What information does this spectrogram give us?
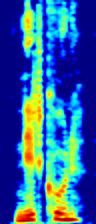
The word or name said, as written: netkunde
